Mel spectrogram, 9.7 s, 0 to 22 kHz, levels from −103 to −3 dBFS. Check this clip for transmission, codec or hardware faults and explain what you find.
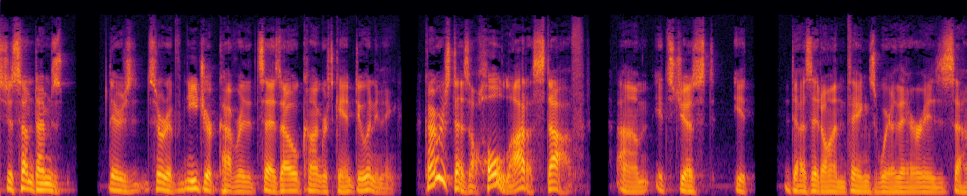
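No transmission, codec or hardware fault can be heard in the speech, and the dips to silence in the pauses come back in time for each following sound without losing any of it.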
